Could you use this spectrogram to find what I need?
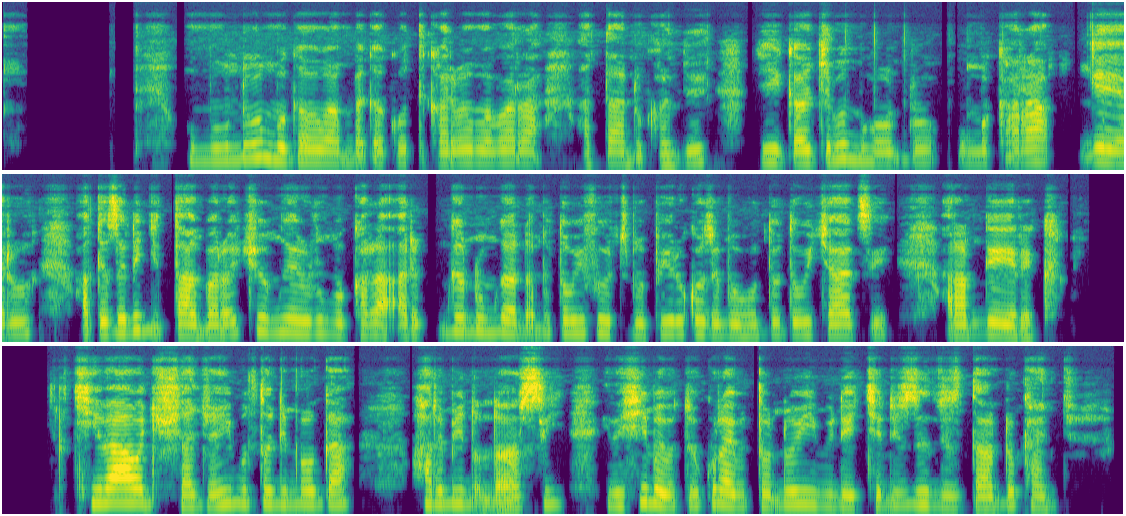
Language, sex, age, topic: Kinyarwanda, female, 18-24, education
